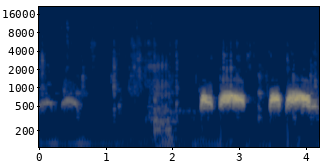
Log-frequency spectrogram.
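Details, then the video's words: A cuckoo in nature gives two clear, mellow two-note 'cu-coo' calls about a second apart, the second note held longer, with faint chirps from other birds earlier. "Relaxing Cuckoo Bird Sound"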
